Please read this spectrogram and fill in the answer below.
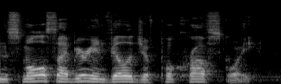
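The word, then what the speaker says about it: Pokrovskoye: in8 1869 in the small Siberian Village of Poco p o k r oov SK o Yee my Russian pronunciation is atrocious so bear with me uh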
